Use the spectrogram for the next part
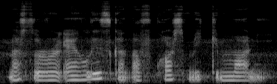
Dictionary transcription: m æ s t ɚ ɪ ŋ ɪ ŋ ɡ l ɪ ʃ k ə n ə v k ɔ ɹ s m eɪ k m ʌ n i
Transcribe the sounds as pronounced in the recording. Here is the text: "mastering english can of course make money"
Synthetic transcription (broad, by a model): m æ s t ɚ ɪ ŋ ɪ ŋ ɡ l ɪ s k ə n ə f k ɔ ɹ s m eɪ k m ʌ n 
